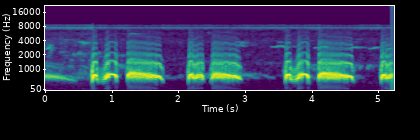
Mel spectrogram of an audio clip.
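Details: Spotted dove repeating its cooing phrase: paired short coos leading into a longer coo, about three phrases in five seconds, with faint bird twitters in the background.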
